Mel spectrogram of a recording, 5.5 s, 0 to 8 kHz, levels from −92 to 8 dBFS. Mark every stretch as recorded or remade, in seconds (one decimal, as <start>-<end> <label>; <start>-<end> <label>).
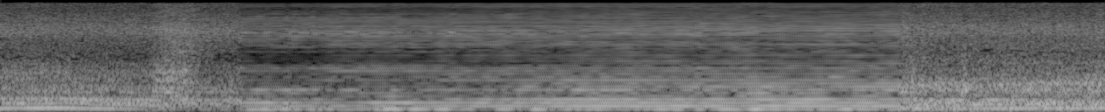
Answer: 0.0-1.2 recorded; 1.2-4.5 remade; 4.5-5.5 recorded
